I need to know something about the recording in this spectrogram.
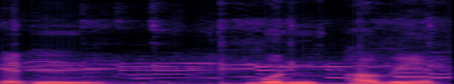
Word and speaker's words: ผะเหวด: พระ พุทธเจ้า นะ ครับ ใน ภาษา อีสาน จะ ออก เสียง พระ เวท เป็น บุญผะเหวด นะ ครับ เป็น ชื่อ เรียก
